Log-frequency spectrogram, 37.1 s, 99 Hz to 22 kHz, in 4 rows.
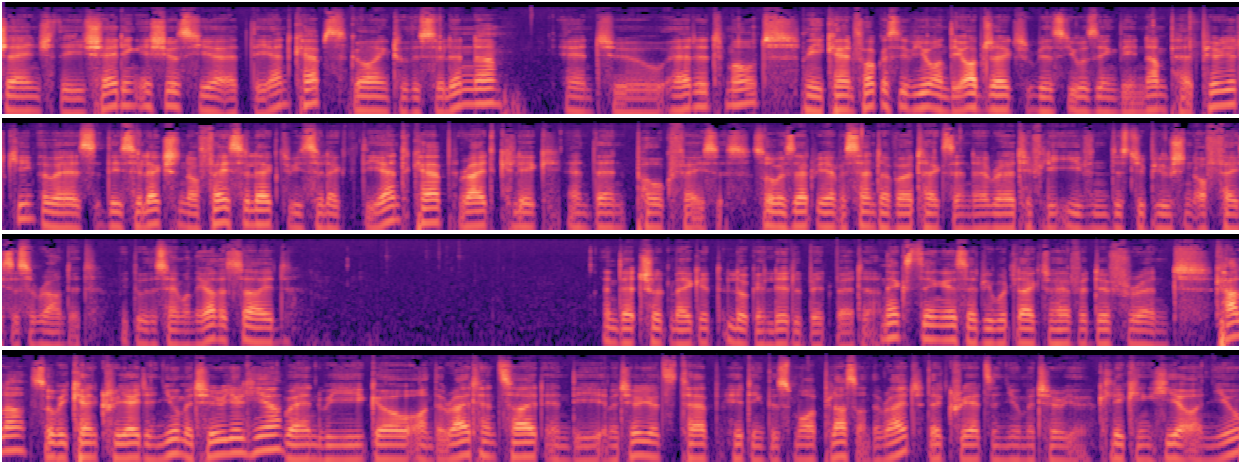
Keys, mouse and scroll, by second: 2.6 click, 5.6 Tab, 8.9 KP_Decimal, 11.1 middle click, 12.1 click, 12.7-14.8 drag, 12.7 right click, 20.3 middle click, 20.9-21.3 scroll down 4, 21.3 middle click, 21.4 click, 21.8 click, 21.8 right click, 22.3-23.7 middle drag, 25.1 Tab, 26.7 ctrl+s, 34.3 click, 36.6 click.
